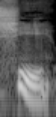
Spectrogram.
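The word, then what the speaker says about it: shi (四): In Japanese, the number 4 is pronounced shi, which means death.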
